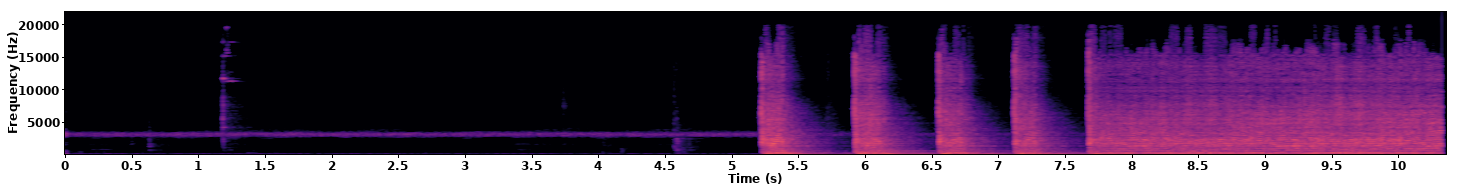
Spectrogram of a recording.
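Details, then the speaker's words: Ford 460 big-block V8 pulled from an RV, formerly rust-seized, carburetors swapped, Excel super coil fitted: several short starter bursts then one long even crank, turning freely but never firing. Spark was present earlier, now none at all. "Well, what I'm finding, even though I did have spark earlier when I was uh changing the carburetors out, I checked it then. Um I got no spark now. Nothing whatsoever."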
